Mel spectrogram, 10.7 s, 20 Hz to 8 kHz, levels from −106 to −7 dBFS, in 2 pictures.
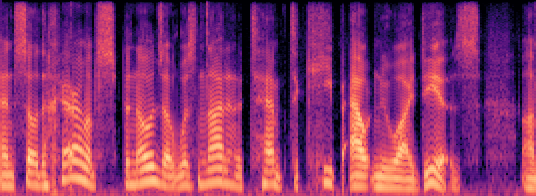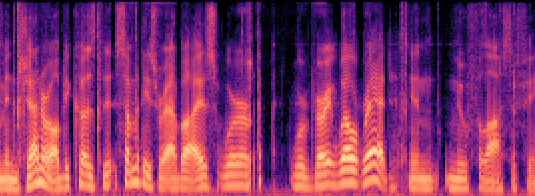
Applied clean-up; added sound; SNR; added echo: neural diffusion model UNIVERSE++.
